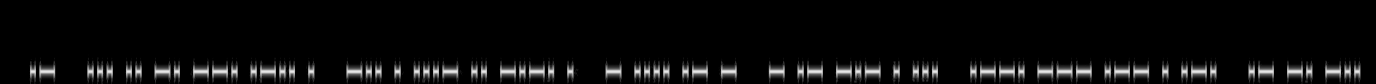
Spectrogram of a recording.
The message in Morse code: A SINGLE DEVICE THAT TAKES POWER AND

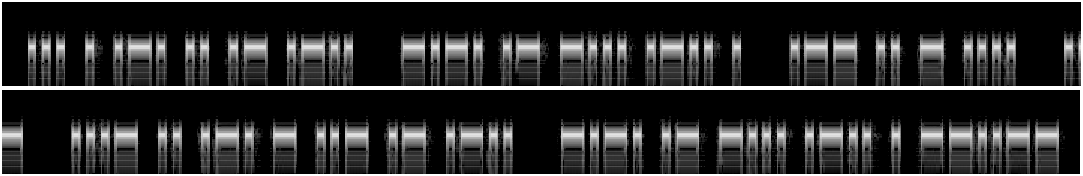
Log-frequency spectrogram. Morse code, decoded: SERIAL CABLE WITH A VIRTUAL CABLE,

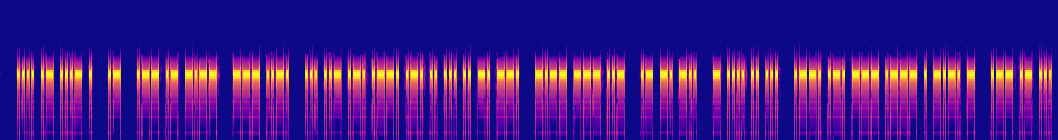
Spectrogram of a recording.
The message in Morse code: HAVE A WAY OF SURPRISING YOU AND THIS PROJECT WAS

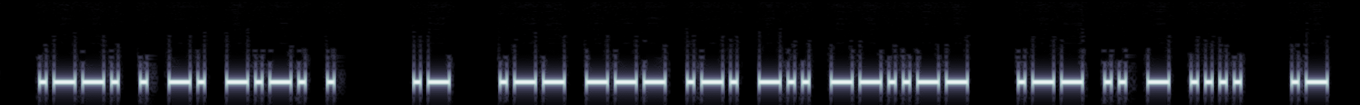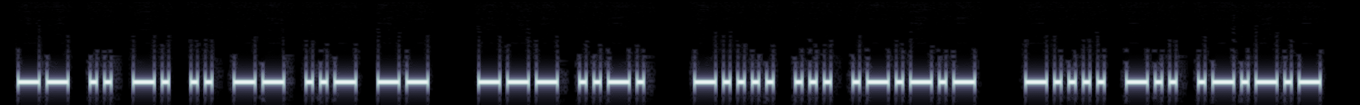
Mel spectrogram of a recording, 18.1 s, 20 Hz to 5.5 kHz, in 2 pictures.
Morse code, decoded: PENCE A WORD, WITH A MINIMUM OF 6S. 6D.

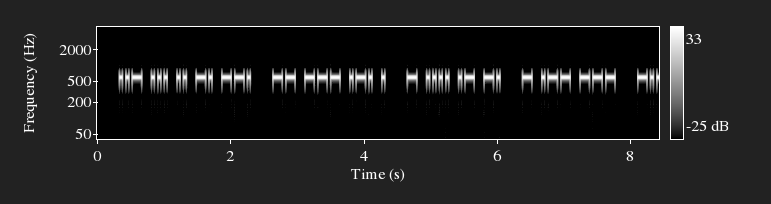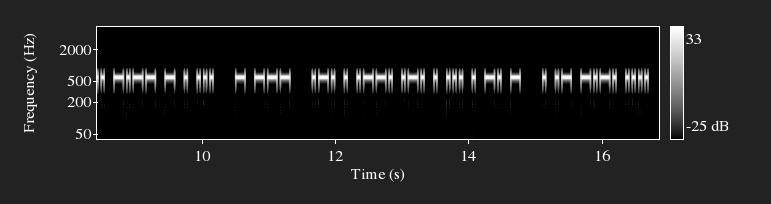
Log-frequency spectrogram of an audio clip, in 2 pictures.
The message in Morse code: USING MORE THAN TWO BYTES TO REPRESENT EACH

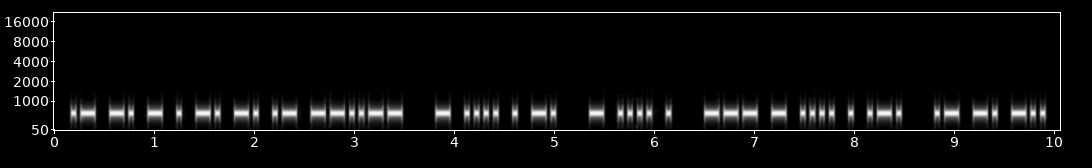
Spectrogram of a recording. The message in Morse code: ANTENNA, THEN THE OTHER AND

